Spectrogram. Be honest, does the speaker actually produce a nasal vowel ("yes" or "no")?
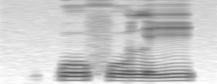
no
